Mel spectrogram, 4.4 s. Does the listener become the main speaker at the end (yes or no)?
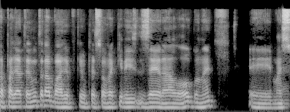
no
